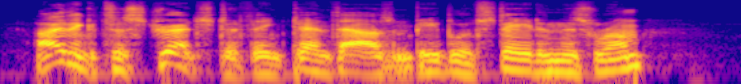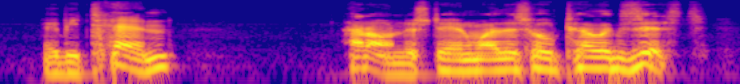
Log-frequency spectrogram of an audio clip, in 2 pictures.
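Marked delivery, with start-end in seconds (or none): none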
